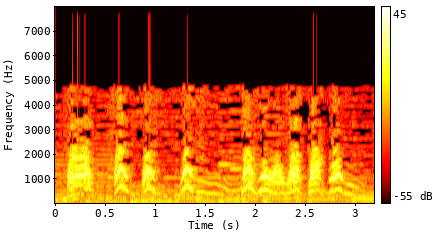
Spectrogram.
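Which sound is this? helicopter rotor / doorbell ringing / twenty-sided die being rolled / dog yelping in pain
dog yelping in pain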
